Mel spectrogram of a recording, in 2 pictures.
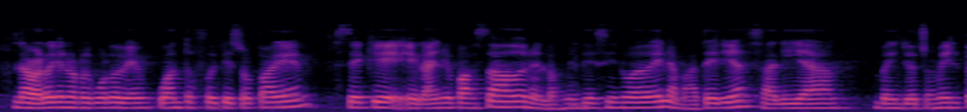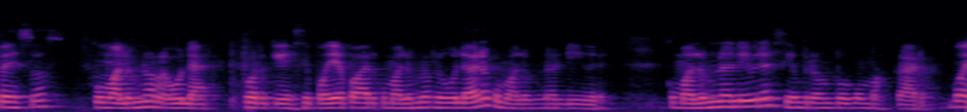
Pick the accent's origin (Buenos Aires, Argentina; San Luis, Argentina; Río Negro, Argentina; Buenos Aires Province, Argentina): San Luis, Argentina; now in Córdoba, Argentina; Bueno, soy de San Luis, pero vivo en Córdoba.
